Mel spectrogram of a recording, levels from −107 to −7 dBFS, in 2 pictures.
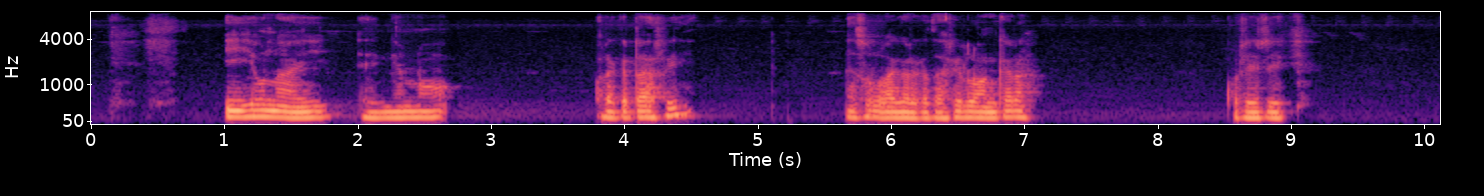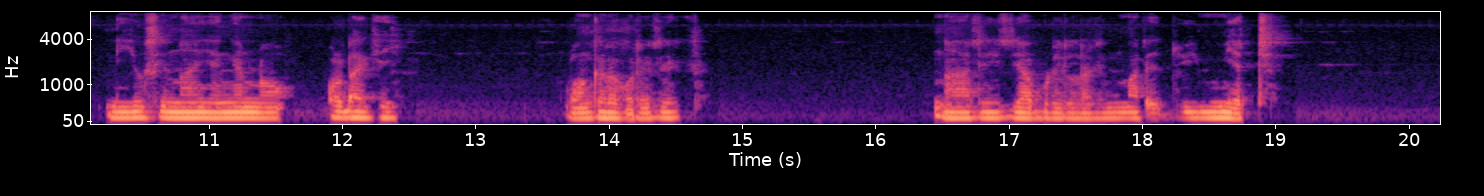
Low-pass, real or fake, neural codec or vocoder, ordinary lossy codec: none; real; none; none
